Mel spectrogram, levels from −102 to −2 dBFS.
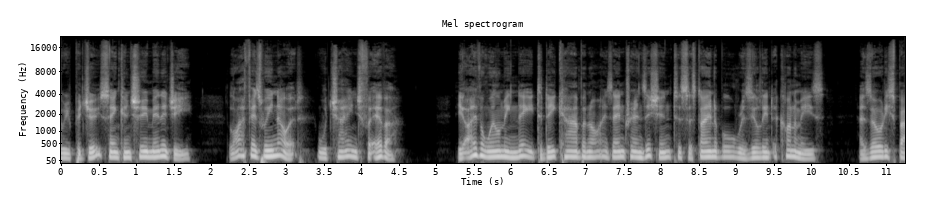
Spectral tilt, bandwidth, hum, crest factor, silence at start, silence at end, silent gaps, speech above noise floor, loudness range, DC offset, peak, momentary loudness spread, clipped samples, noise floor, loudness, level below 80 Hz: -6 dB/octave; 18.5 kHz; none; 18 dB; 0 s; 0 s; none; 59 dB; 2 LU; under 0.1%; -10 dBFS; 10 LU; under 0.1%; -86 dBFS; -27 LUFS; -52 dBFS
